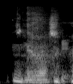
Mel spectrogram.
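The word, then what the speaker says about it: Nawrocki: Thank you, pronouncing his name wrong. Naroski. There we go.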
